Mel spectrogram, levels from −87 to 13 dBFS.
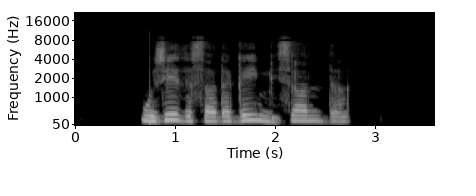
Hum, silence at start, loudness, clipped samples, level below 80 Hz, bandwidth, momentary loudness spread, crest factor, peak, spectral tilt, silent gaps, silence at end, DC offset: none; 0.65 s; -27 LUFS; under 0.1%; -60 dBFS; 9 kHz; 13 LU; 16 dB; -12 dBFS; -7 dB/octave; none; 0.85 s; under 0.1%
